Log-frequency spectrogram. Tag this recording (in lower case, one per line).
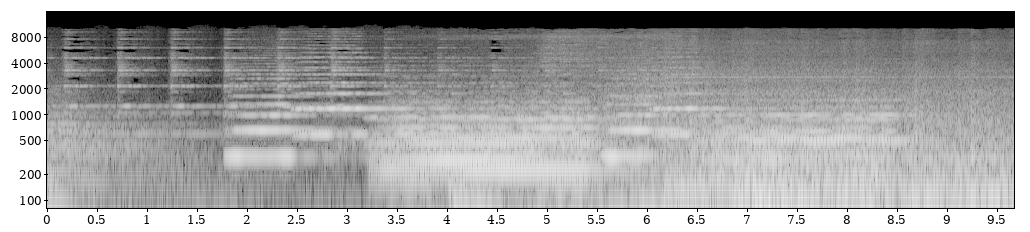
music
